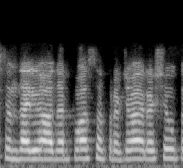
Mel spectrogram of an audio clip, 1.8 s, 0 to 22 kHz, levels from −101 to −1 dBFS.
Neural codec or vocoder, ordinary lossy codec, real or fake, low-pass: vocoder, 24 kHz, 100 mel bands, Vocos; Opus, 24 kbps; fake; 7.2 kHz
